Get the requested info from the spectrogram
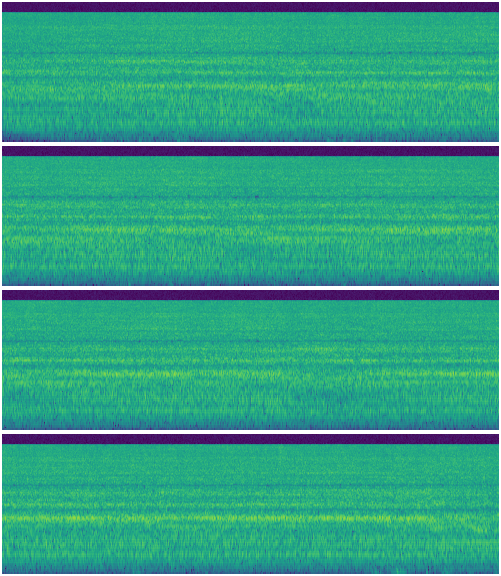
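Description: Hair dryer running steadily on its low fan and cool setting, a constant whoosh of air.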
